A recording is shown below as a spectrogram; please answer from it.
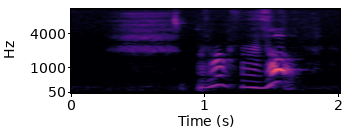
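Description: A child's voice giving two short, rising, dog-like yelps about a second in, the second louder, in a playful, laughing manner.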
